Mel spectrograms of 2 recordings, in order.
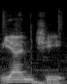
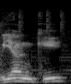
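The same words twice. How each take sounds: First: The ch is said like Spanish ch. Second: The ch is said like a k. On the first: It is the Spanish pronunciation used in Argentina. The speaker calls it right. "es Bianchi" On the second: It is the original Italian pronunciation. The speaker calls it wrong. "y no Bianchi"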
